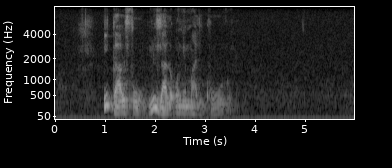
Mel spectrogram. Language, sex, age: South Ndebele, male, 20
